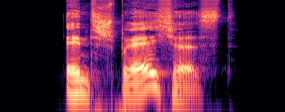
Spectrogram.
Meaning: second-person singular subjunctive I of entsprechen
- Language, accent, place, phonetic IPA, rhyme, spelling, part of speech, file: German, Germany, Berlin, [ɛntˈʃpʁɛːçəst], -ɛːçəst, entsprächest, verb, De-entsprächest.ogg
